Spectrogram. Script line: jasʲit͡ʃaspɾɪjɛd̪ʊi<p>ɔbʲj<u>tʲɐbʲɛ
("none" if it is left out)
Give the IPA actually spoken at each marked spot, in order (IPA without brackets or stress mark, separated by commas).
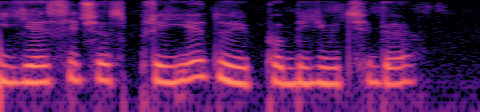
p, u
